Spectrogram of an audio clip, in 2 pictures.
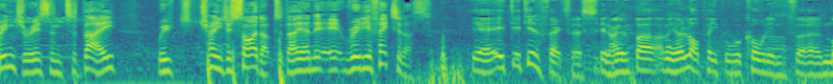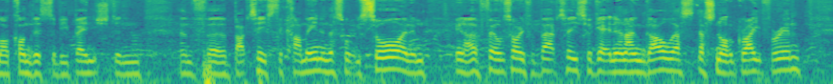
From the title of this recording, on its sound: post-match podcast in the snow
